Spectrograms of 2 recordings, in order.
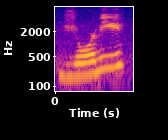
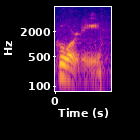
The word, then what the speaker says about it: Gordy: I don't know if the name is supposed to be pronounced Jordy, but like Lizzie McGuire has taught me that it is Gordy.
